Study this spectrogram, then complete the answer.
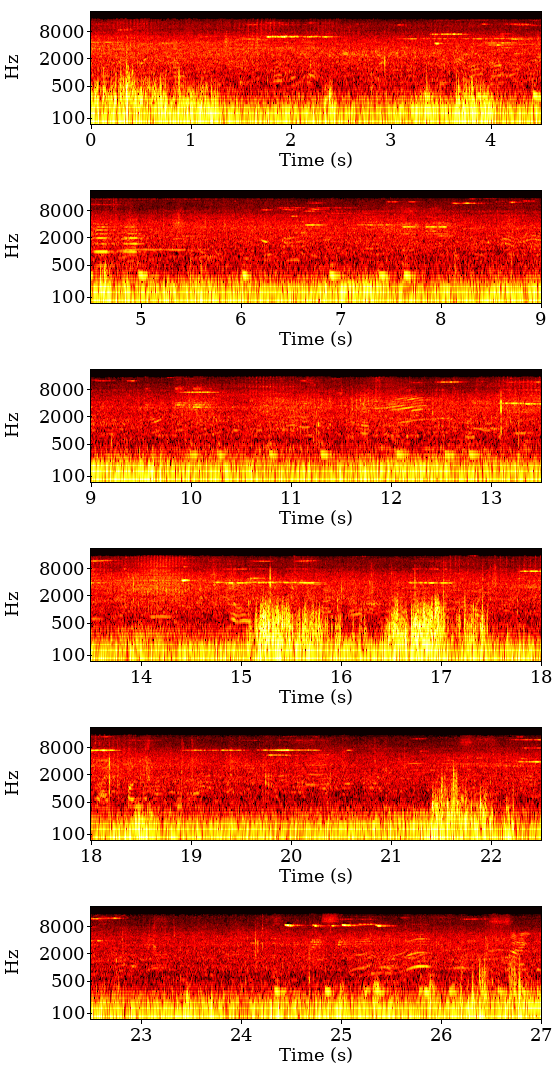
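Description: Wind rumbles and buffets outdoors.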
